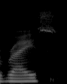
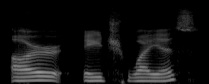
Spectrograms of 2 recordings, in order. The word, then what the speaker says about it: Rhys: disappearance john joseph and reece or rice i don't know how to pronounce it how you stole it r-h-y-s it's rhys it's rhys uh-huh i was saying rice the way you're like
